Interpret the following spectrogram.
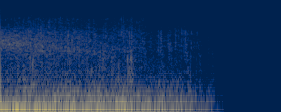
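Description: Fading tail of a cinematic boom sound effect accompanying a studio logo animation: a deep rumble with a little high hiss dying away, then cutting to silence about a second and a half in.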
